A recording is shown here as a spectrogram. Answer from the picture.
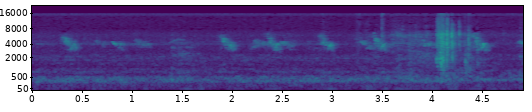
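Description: Faint chirping of small birds, short calls repeating two or three times a second, over a low steady hum, with a brief rustle about four seconds in.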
